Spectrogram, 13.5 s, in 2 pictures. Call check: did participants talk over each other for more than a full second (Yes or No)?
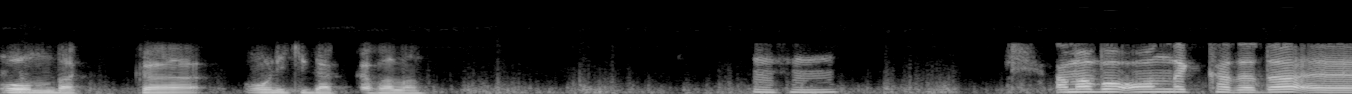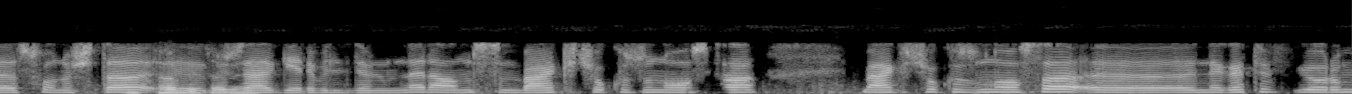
No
